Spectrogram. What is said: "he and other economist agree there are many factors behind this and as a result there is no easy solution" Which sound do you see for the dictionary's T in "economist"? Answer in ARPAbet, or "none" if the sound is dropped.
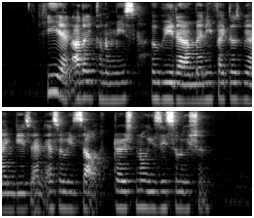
none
